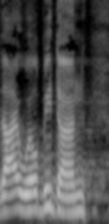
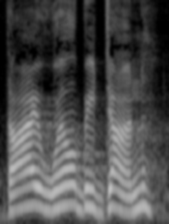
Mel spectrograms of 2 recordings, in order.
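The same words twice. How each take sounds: First: It is said in a plain, neutral tone. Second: It is said with bitter resentment.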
